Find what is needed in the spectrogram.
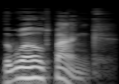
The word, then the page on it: world bank: British English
